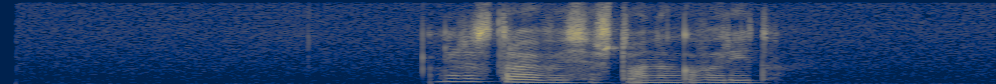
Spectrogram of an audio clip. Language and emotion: Russian, sad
